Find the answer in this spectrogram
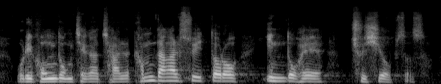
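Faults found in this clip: No faults found in this speech clip. The full-band Opus voice compression is audible as light coding texture, consistent with hybrid mode around 20 kbps in 20 ms frames.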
